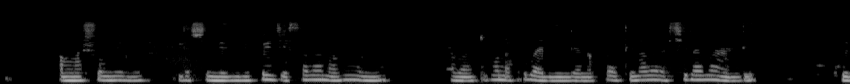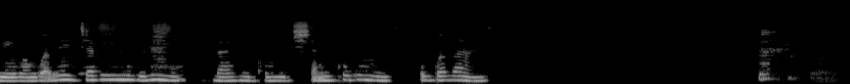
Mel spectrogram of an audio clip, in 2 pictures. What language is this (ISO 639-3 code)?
cgg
